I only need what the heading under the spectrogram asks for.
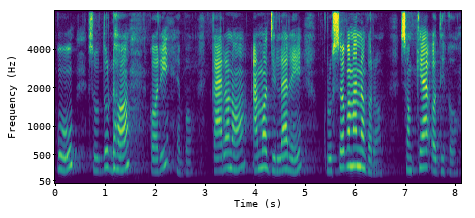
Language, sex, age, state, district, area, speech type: Odia, female, 45-60, Odisha, Dhenkanal, rural, spontaneous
